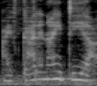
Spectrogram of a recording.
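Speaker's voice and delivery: soft whispered aside; conspiratorial whisper. Acted. Reader shares a secret plan with listeners, whispered. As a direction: lean in and whisper.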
